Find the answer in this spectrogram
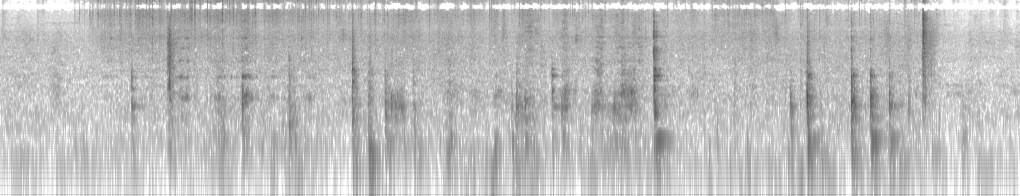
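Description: Barberries frying in melting butter in a small nonstick saucepan, sizzling as a wooden spoon stirs and scrapes them. The spoon knocks sharply against the pan several times near the end.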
